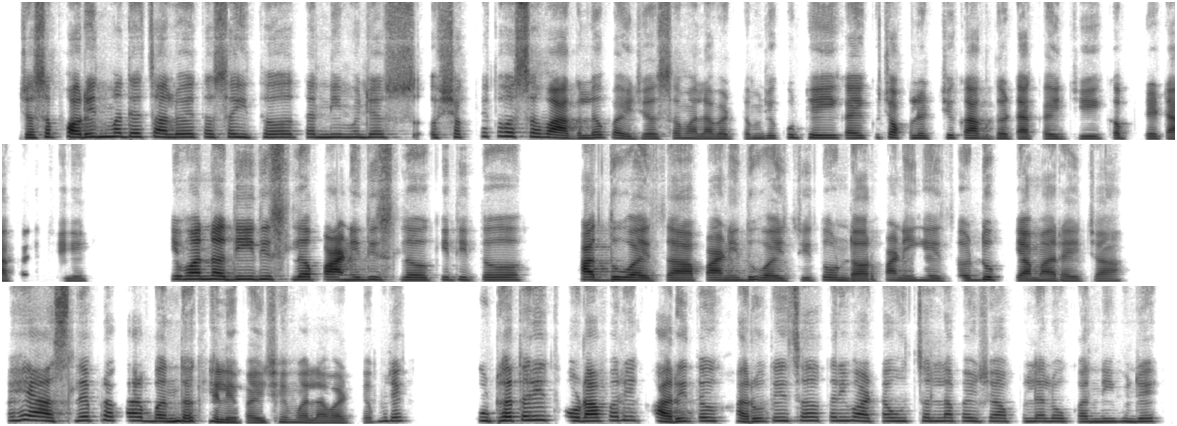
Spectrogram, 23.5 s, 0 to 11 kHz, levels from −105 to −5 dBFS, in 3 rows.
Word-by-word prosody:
जसं 225 +5 +2
फॉरेनमध्ये 280 +3 +5
चालू 265 -3 +3
आहे 260 0 +2
तसं 255 +1 -1
इथं 250 0 -1
त्यांनी 250 -1 -1
म्हणजे 245 0 -2
स 250 +1 -6 0.2
शक्यतो 280 +7 -3
असं 310 -2 +1
वागलं 205 -2 +6
पाहिजे, 170 -4 -4
असं 170 +2 -5
मला 175 -1 -4
वाटतं. 170 -1 -8
म्हणजे 175 +2 -8
कुठेही 205 -2 -1
काही 195 0 0
चॉकलेटची 200 -2 -3
कागद 180 -4 +2
टाकायची, 165 0 -4
कपडे 175 -2 -6
टाकायचे 155 -1 -6 0.6
किंवा 255 +1 +7
नदी 245 -1 +6
दिसलं, 235 -2 +2
पाणी 205 -1 +7
दिसलं 200 -2 -2
की 210 - -6
तिथं 200 -1 -3 0.4
हात 215 0 +10
धुवायचा, 190 -3 +3
पाणी 185 -1 +3
धुवायची, 180 -3 -3
तोंडावर 175 -3 -1
पाणी 180 -2 -2
घ्यायचं, 175 +1 -6
डुबक्या 215 -5 0
मारायच्या. 160 -2 -4 0.5
मग 295 - -2
हे 355 - +3
असले 290 +1 +4
प्रकार 300 -1 +1
बंद 245 0 +3
केले 195 -7 0
पाहिजे 170 +3 -5
मला 170 -3 -5
वाटतं. 165 +1 -8
म्हणजे 275 +2 -4 0.5
कुठेतरी 305 +4 +3
थोडाफारी 300 0 +2
खारिताऊ 235 +5 +3
खारुताईचा 280 +6 -2
तरी 290 0 -3
वाटा 270 -2 -1
उचलला 265 0 -3
पाहिजे 255 -1 -5
आपल्या 245 0 -5
लोकांनी. 230 -2 -5
म्हणजे 230 +1 -3
220 Hz, 155 wpm, -23 LUFS, 180-260 Hz, 0.6 s, हात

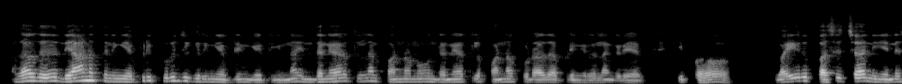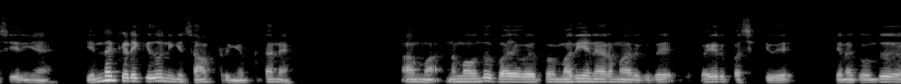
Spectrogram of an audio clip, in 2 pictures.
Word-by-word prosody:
அதாவது, 155 +4 +4 0.2
தியானத்த 170 +3 +5
நீங்க 135 -1 -1
எப்டி 170 +9 -4
புரிஞ்சிக்கிறீங்க 150 -6 -3
அப்டின்னு 110 +1 -5
கேட்டீங்கன்னா, 205 - -3
இந்த 115 +2 -2
நேரத்துலலாம் 145 +1 -3
பண்ணணும், 125 +2 -4
இந்த 115 -1 -4
நேரத்துல 125 +2 -5
பண்ணக் 125 +3 -4
கூடாது 110 0 -1
அப்டிங்கறதெல்லாம் 100 0 -7
கெடையாது. 95 0 -6 0.4
இப்போ 100 - -2 0.8
வயிறு 155 +8 +2
பசிச்சா 145 +7 +3
நீங்க 125 -3 -2
என்ன 130 - -3
செய்றீங்க? 105 -4 -2 0.5
என்ன 155 +10 +7
கிடைக்குதோ 150 0 +5
நீங்க 115 -5 -1
சாப்ட்றீங்க. 105 -4 -1
அப்டித்தான? 110 +4 -3 1.3
ஆமா. 115 -1 +2 0.2
நம்ம 125 +2 0
வந்து 135 +4 +1
இப்ப 130 -3 +3 0.3
இப்ப 125 +2 -2
மதிய 135 +3 +3
நேரமா 120 -1 +1
இருக்குது. 105 +1 -2 0.4
வயிறு 120 +2 +3
பசிக்குது. 110 -1 -2 0.6
எனக்கு 110 -1 0
வந்து 120 +3 +2
120 Hz, 130 wpm, -24 LUFS, 110-140 Hz, 1.3 s, என்ன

